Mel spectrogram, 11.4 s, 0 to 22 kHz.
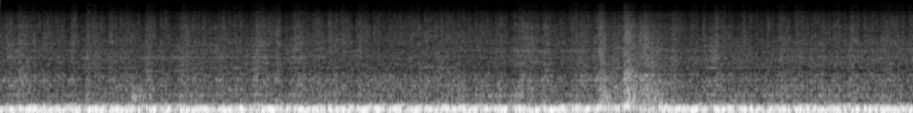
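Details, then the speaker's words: Carbureted car with an Anderson B61 camshaft and limited-travel lifters, being tuned for leaks and fuel pressure: deep, heavy, uneven loping idle that rumbles rhythmically; normal for the aggressive cam. "For anybody wondering, this car has an Anderson B61 camshaft in it. It's rowdy."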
